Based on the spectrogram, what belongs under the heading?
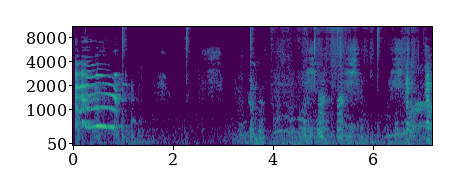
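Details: A khaki-coloured Dutch Hookbill domestic duck gives one loud, nasal, rasping quack at the start. Fainter, scattered calls and soft background noise follow.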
